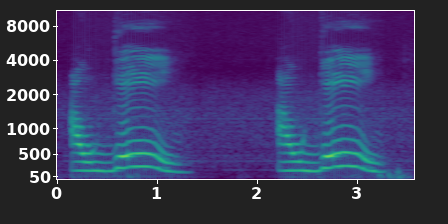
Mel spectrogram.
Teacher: Vejam que eu me detenho por mais tempo na sílaba guem. Então, mesmo que essa sílaba não fosse acentuada, nós saberíamos, ao chamar a palavra, que guem é a sílaba tônica.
